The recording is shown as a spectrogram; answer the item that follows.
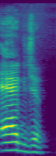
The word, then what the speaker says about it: eggs: EGGS। तो यहाँ पर वर्ड के लास्ट में डबल जी दे रखा है, उसके बाद में एस आया है, तो यहाँ पर एस का उच्चारण ज होगा। तो EGGS को हम क्या पढ़ेंगे? एग्ज।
